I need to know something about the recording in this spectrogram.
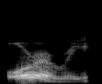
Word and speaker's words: orrery: This is a picture of what's called an orrery. Let me pronounce that again, just to make sure that you guys hear that.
